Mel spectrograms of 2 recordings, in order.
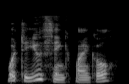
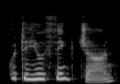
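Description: First: Lightly voiced boy, raised pitch at first; John asking. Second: Very high little-brother voice; small boy asking. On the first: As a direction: ask your brother, lightly boyish. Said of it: "asked John". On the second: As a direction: ask big brother in a high child's voice. Small Michael asks his brother. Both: A narrator's reading.

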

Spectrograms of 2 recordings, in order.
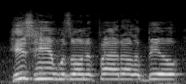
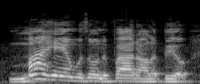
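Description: First: "His" hit high and firm; stress on his. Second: "My" pressed lower and firm; stress on my. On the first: Retelling the nightclub cash handoff, "His" stressed high. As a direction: lean into "His", the bouncer's hand. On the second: His own hand on the bill, "My" stressed low. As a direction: land on "My" against "His". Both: Retold or imitated.

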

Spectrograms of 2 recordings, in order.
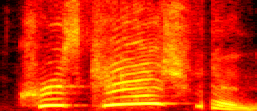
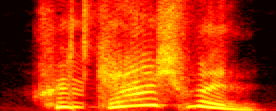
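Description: First: Even higher, more insistent call of his name. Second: High excited call across the airport; fan calling his name. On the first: Fan keeps calling the host's name across the airport, higher insistent call. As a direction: call again, sure it's him. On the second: Fan spots the game host at the airport, high excited call. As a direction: shout his name, thrilled to spot him. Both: Retold or imitated. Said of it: "and this girl goes".

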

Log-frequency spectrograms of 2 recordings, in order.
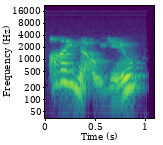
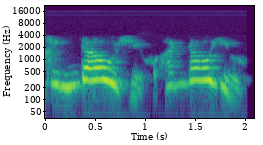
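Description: First: Recognizing voice. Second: High, insistent imitation of Branson recognizing someone; mock-excited "I know you" in a high put-on voice; Richard Branson, high. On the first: Retold or imitated. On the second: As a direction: pitch way up, a hammed-up tycoon voice. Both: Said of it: "I hear this voice going".

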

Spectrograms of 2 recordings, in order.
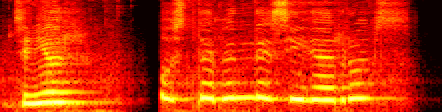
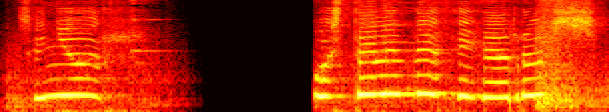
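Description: First: Put-on very high, slow child voice, cigarros with a plain s; a little kid asking without the Spanish lisp; Mexican kid. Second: Put-on very high, slow child voice with Spanish lisp on cigarros; a little kid asking, lisping like a Spaniard; Spanish-accented kid. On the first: A little boy asking the shopkeeper for cigarettes, high Mexican voice. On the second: A little boy asking the shopkeeper for cigarettes, high Spanish accent. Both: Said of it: "no es español".

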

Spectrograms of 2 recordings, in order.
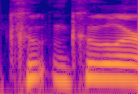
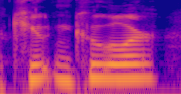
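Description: First: Kutencooler said with KOO at the start; tentative pronunciation. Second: Kutencooler said with KYOO at the start; alternative pronunciation. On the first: Host guessing a guest's surname, Kutencooler as KOO-ten-cooler. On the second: Host offering another guess at a surname, Kutencooler as KYOO-ten-cooler. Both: Shown as a demonstration. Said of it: "pronounce her last name".

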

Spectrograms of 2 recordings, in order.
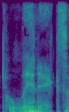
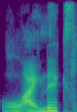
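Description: First: Breathless, puzzled whisper of a strange word; baffled whisper. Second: Voiced, rising, trying the word out; puzzled question. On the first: Retold or imitated. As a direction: barely voice it, lost and confused. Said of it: "What is that word?". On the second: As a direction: test the new word with a questioning lift. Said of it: "I'd never even heard this word before".

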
